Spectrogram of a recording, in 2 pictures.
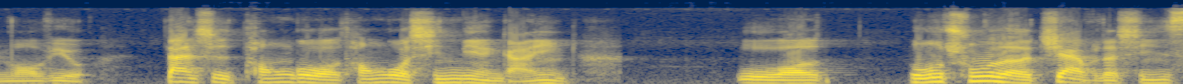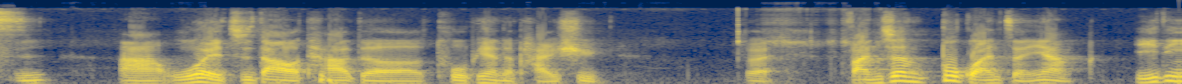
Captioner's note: non-english speech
